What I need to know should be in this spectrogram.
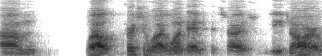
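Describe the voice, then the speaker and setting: A man is speaking. His voice has a medium pitch and is a normal speaking voice. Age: 60s. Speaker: clinical psychologist and neuropsychologist. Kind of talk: interview.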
